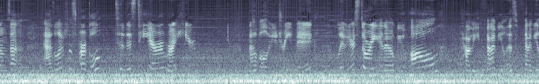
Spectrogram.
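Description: A woman talking over the steady low rumble of a moving car, heard inside the cabin.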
